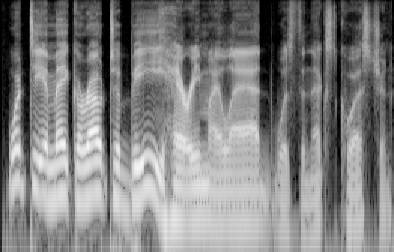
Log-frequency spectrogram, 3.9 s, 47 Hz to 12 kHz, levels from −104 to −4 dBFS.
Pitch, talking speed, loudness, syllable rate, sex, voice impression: 120 Hz, 215 wpm, -17 LUFS, 4.3 syllables/s, male, masculine, slightly middle-aged, sincere, calm, slightly mature, elegant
